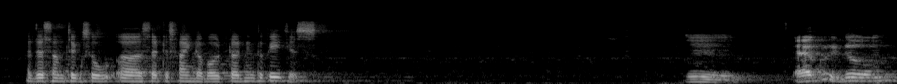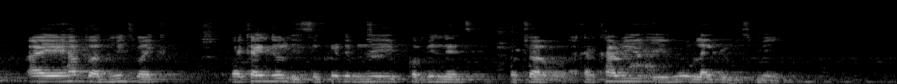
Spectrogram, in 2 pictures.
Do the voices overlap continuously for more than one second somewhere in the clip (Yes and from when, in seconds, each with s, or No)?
No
